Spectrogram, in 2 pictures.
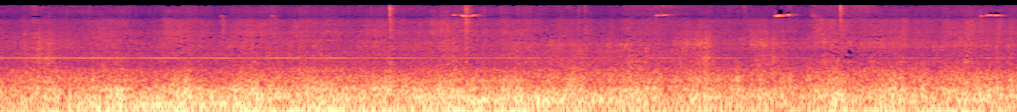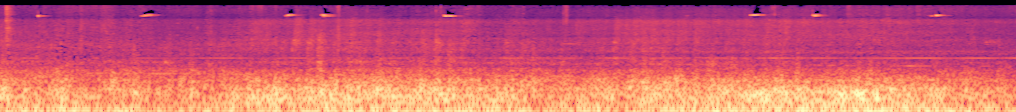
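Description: Cabin of a moving passenger train: a steady low rumble of the wheels running on the track, with a faint steady high whine throughout.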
